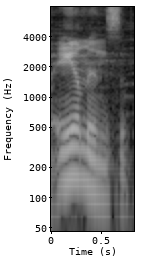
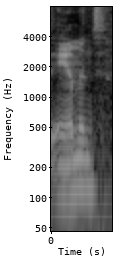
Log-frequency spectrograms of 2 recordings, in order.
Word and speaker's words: almonds: cool we're talking about Ammons did y'all know that that's the the correct way to pronounce almonds is Ammons the L is silent and it's just it's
